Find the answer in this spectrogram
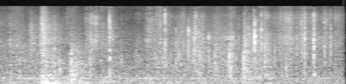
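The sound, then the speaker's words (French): Faint, crackling crumple of paper documents being handled, old printed declarations and tracts glued together, made of many small irregular crinkles and snaps spread across the moment. “Bah, attention! Vous allez les déchirer, il faut les humidifier. J'ai besoin de ces documents.”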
